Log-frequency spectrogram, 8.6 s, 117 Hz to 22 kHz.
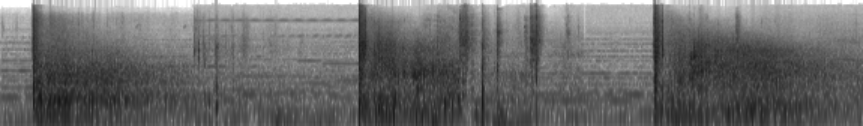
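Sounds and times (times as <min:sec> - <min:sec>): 
loud gunshots from turkey hunting: 0:00.3 - 0:01.8, 0:03.6 - 0:05.5, 0:06.5 - 0:08.1.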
